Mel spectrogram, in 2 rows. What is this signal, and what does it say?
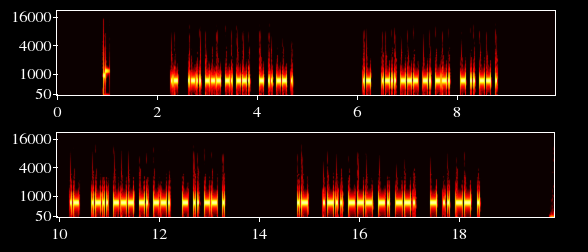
Morse code, heard as a keyed tone, about 36 wpm, 700 Hz. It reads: A LONG TIME A LONG TIME A LONG TIME A LONG TIME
